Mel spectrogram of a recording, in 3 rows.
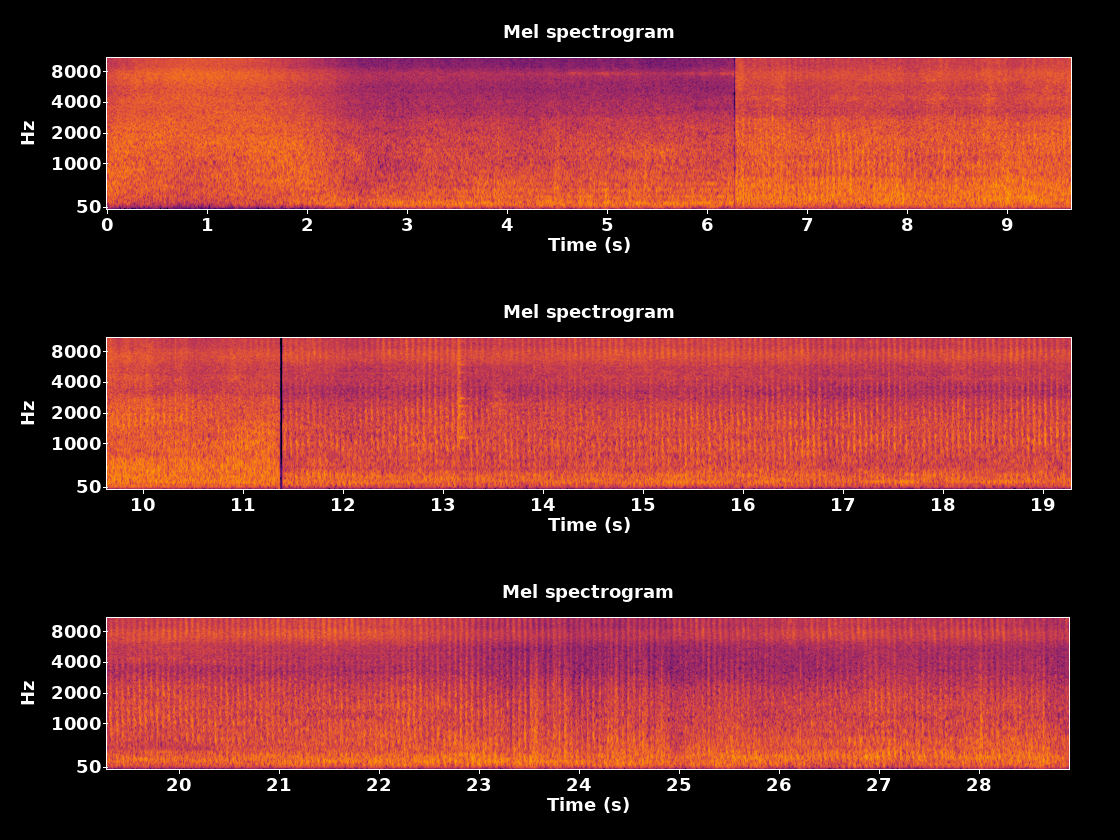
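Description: Carrier jet engines at high power beside a steaming catapult for the first couple of seconds. After a run of abrupt cuts, it gives way to a Navy MH-60 Seahawk helicopter's rotors and turbine engines running steadily on the flight deck.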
